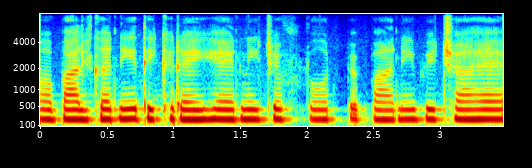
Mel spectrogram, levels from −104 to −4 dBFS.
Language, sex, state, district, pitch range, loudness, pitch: Hindi, female, Chandigarh, Chandigarh, 210-215 Hz, -14 LUFS, 210 Hz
